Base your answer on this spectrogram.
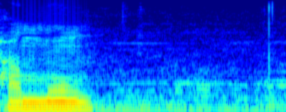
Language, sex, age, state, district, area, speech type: Manipuri, male, 18-30, Manipur, Thoubal, rural, read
